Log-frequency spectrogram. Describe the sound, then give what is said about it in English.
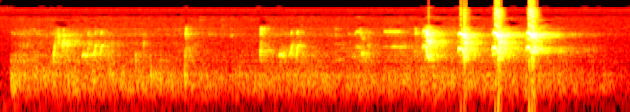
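A young turkey hen gives high-pitched keeking calls, scattered and faint at first, then a louder run of four or five sharp keeks near the end, over a low, steady outdoor rumble. “You know, she's going to be doing quite a bit of keeking, you know, some high pitch sounds, and it's just awesome.”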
